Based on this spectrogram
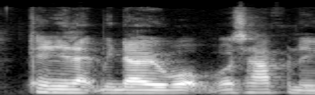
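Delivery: ordinary delivery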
